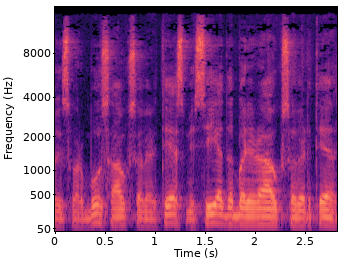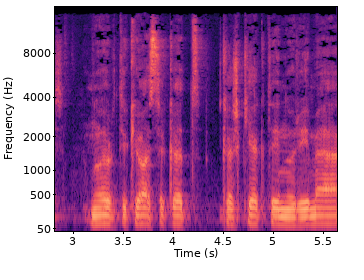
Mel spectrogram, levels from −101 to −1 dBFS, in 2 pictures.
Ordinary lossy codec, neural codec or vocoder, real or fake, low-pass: MP3, 64 kbps; none; real; 14.4 kHz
